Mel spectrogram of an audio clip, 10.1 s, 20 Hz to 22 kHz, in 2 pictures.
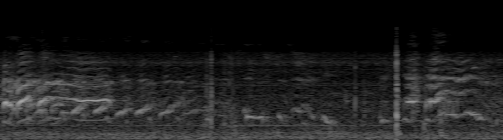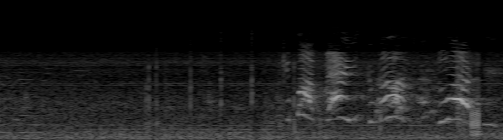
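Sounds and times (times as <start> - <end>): young child calling out: 7.9 - 9.9.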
